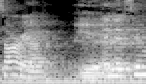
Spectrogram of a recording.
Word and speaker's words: Ayra: Ayra? Ayra Starr. Ayra. Is it Ayra? Yeah. Ayra Starr. Ayra. Like Ayra. A-R-I-A. Okay. It just spelled like. Kind of like flip the R and the Y.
